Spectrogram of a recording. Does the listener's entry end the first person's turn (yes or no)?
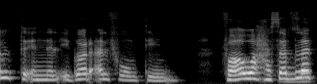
no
